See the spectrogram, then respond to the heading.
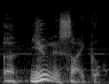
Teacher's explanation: If we're talking about a bicycle with only one wheel, then we're talking about a unicycle, not an unicycle, because the word sounds like it starts with a y sound, which means that it sounds like it starts with a consonant, either J or Y.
